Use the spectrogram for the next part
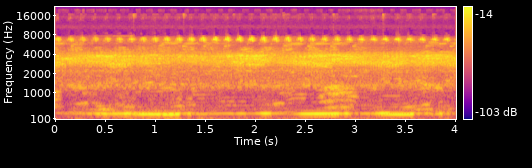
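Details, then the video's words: Continuous insect calling around a home: a sharp, rapidly repeated high trill layered over dense buzzing, with a few soft low hoots in the background. "Sound Of Insect In My Place"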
